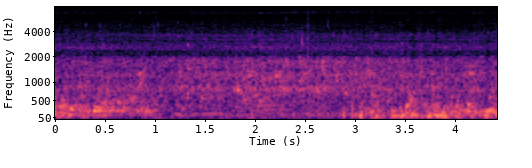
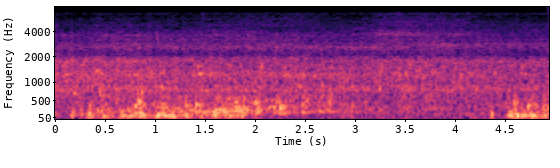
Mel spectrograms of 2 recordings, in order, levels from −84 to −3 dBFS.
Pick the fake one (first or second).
second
